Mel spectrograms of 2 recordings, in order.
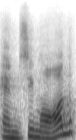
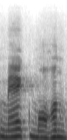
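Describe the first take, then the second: First: The first part is spelled out as letters 'M C'. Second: The first part is said as one syllable 'Mac'. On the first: This is claimed to be the real name. "Real में इसका नाम है एमसी Mohan" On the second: This is how it is commonly read in Hindi. "Hindi में हम मैक Mohan पढ़ लेते हैं"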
